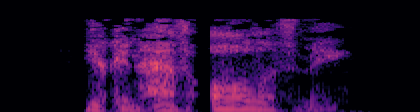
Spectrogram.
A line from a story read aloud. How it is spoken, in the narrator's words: her voice breathy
